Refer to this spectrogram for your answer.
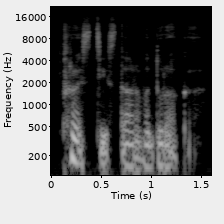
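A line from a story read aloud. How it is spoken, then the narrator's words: Gruff mutter. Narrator (Russian): буркнул Эрик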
